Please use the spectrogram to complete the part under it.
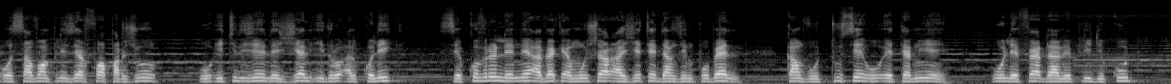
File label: COVID 19 RADIO FRANCAIS, MALI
